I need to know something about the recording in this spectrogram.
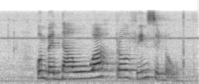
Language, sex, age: Tsonga, female, 21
